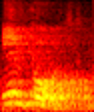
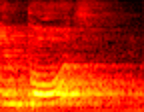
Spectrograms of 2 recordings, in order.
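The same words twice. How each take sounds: First: The stress is on the first syllable. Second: The stress is on the second syllable. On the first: The word is a noun. "If we stress the first syllable, it is a noun" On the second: The word is a verb. "If we stress second syllable, it becomes a verb"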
